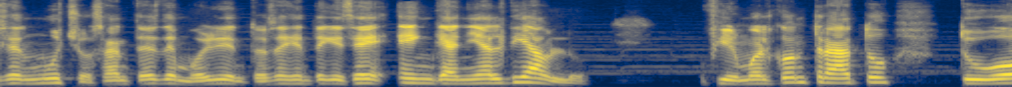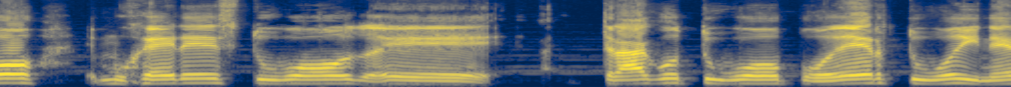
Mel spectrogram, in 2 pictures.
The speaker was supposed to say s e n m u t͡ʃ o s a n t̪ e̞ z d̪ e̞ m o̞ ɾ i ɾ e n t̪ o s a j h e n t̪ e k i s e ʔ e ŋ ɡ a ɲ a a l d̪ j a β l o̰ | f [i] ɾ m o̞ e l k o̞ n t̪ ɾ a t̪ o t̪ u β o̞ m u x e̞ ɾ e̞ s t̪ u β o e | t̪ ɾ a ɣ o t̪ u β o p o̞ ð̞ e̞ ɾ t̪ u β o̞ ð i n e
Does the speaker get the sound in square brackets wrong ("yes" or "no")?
no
